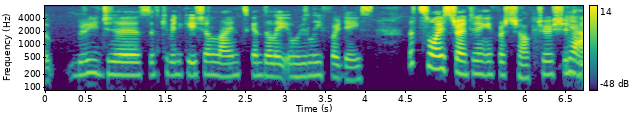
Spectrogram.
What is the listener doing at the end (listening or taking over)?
taking over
